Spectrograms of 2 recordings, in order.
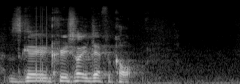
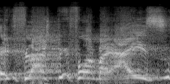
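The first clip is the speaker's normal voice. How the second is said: laughing; 8 semitones higher than usual. Real, not acted. Laughing after the mock shooting.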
